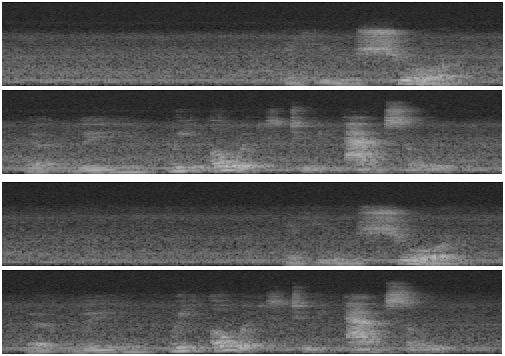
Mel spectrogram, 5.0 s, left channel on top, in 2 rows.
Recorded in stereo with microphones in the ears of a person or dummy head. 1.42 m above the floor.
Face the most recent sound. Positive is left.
turn(degrees=50)  # may be behind; listen again after turning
